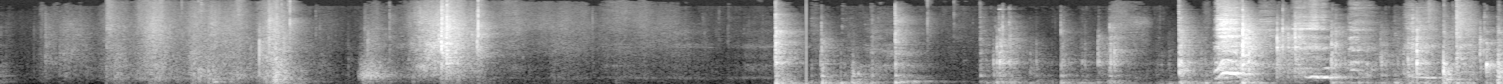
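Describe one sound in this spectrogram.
A young woman sobs and gasps for breath close by.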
